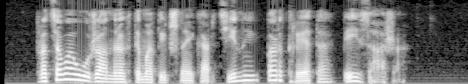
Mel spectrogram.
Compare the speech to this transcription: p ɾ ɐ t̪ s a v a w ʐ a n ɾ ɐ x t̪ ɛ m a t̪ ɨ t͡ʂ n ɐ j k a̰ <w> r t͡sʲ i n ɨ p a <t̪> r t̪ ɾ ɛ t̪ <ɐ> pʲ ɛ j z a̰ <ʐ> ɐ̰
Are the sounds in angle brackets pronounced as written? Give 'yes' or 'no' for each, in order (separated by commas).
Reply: no, no, yes, yes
